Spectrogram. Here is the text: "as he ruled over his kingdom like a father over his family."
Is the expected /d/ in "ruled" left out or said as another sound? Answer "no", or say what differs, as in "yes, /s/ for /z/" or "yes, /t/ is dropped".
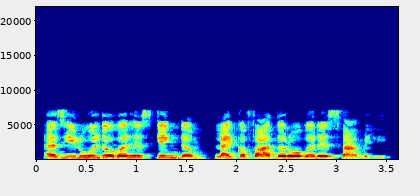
no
